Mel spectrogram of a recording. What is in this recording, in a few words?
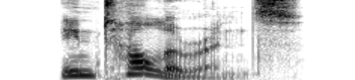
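"intolerance", British English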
